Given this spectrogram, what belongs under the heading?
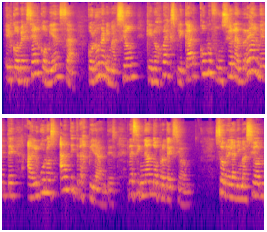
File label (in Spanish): Mujeres; Casting Impulse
